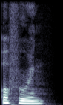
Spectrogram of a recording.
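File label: "offering", British English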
